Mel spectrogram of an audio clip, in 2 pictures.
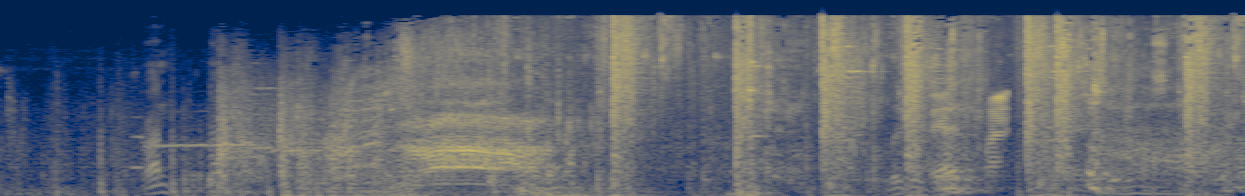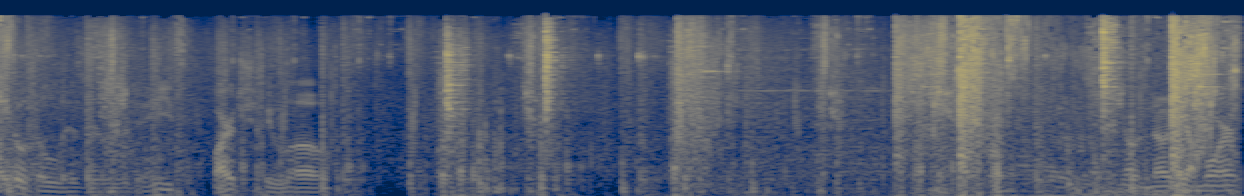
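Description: Weapons clash and strike with sharp hits.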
